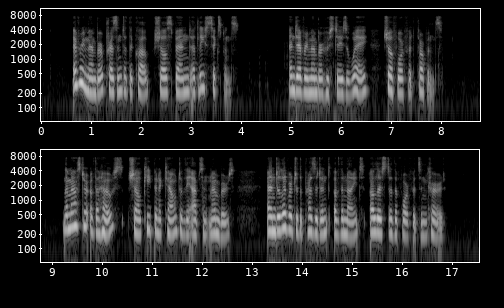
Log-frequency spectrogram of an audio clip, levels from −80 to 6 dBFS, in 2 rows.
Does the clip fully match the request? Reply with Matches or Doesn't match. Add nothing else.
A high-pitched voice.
Matches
